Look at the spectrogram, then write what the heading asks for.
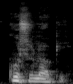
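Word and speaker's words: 楠: tenia un paper important, un arbre que en japonès es pronuncia Kusunoki.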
